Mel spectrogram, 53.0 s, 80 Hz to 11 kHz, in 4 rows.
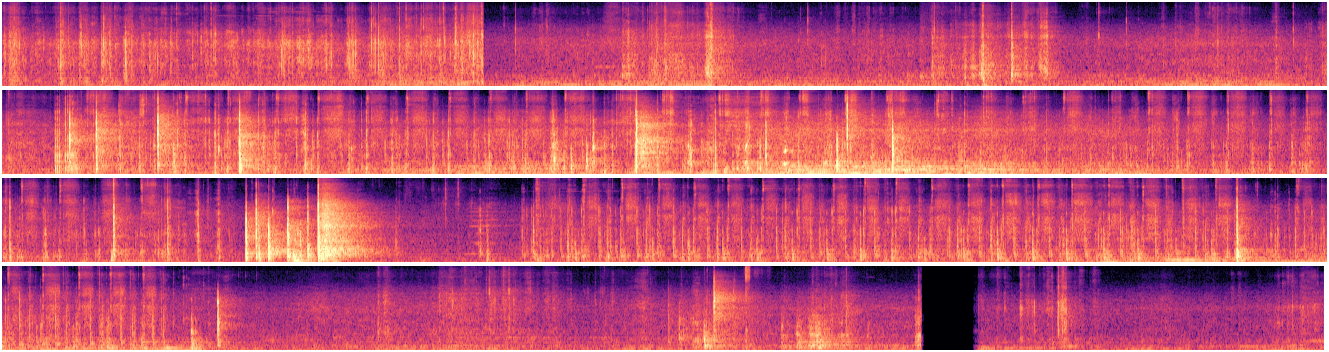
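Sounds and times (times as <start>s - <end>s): spray bottle hissing: 14.6s - 28.1s, 31.8s - 41.6s.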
